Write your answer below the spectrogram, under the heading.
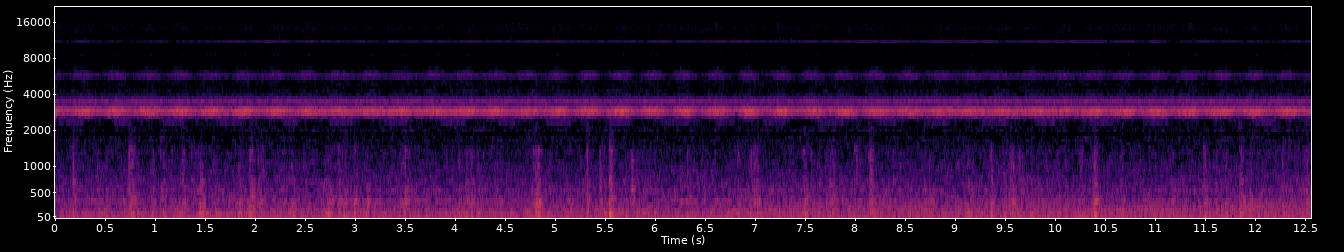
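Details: Steady chorus of crickets chirping at Lake Arrowhead, California, a level high-pitched trill running the whole time, with low background hum and a couple of brief faint clicks.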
